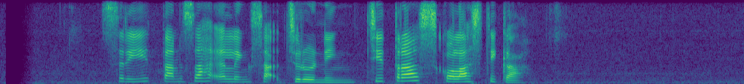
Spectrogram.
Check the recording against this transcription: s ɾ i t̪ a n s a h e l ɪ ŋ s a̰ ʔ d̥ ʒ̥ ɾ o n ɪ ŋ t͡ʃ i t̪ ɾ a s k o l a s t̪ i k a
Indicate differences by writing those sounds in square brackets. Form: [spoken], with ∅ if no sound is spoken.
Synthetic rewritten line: s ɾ i t̪ a n s a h e l ɪ ŋ s a̰ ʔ d̥ ʒ̥ ɾ o n ɪ ŋ t͡ʃ i t̪ ɾ a s k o l a s t̪ i k a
